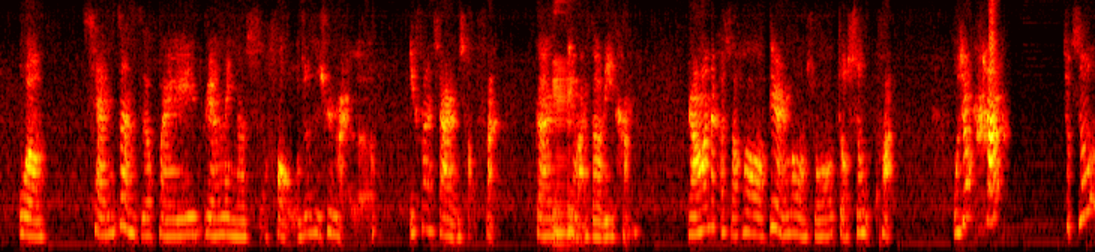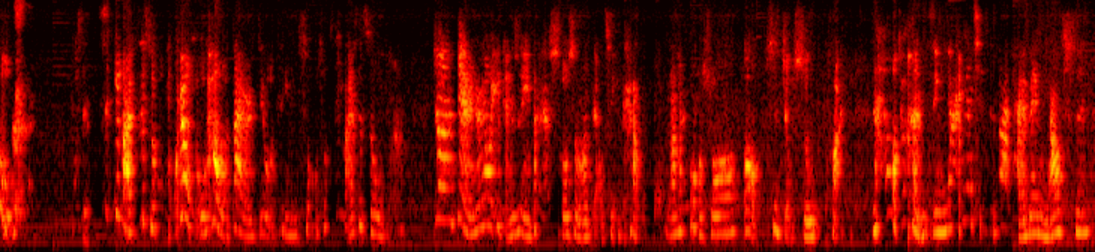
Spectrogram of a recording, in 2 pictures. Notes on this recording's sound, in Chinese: 此集為線上錄音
